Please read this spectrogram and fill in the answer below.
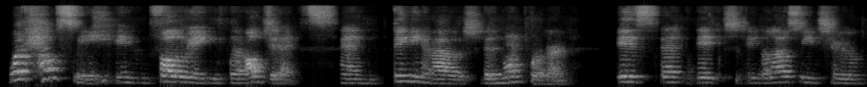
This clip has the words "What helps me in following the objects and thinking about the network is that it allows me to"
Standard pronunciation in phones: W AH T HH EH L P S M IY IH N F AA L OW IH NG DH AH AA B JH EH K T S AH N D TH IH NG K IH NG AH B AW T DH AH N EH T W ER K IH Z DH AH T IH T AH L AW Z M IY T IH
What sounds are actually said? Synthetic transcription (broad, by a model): W AH T HH EH L P S M IY IH N F AA L OW IH NG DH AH AA B JH EH K T S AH N TH IH NG K IH NG AH B AW T DH AH N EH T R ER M IH Z DH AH T IH T AH L AW Z M IY T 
